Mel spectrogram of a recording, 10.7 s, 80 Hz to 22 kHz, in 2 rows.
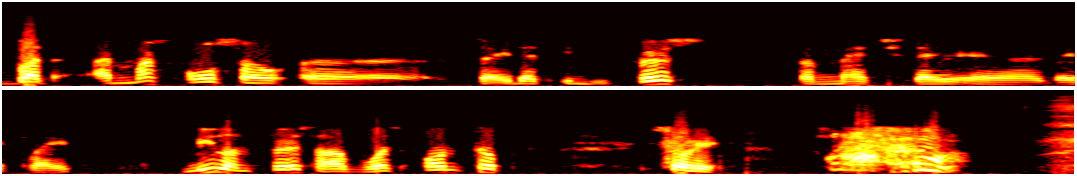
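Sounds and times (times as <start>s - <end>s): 
speech: 0.2s - 8.0s, 8.6s - 10.7s
breathy exhale: 8.2s - 8.6s
sneeze: 9.6s - 10.2s.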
